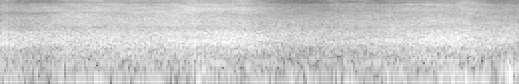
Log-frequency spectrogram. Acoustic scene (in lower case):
street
